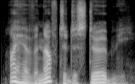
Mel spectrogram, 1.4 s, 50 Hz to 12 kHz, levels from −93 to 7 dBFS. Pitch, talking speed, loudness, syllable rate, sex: 110 Hz, 265 wpm, -17 LUFS, 6.5 syllables/s, male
